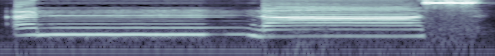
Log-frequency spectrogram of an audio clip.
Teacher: अन्नास, यानी जो अलिफ की आवाज है उसे हम 2 काउंट्स खींचेंगे। ये जो अन है इसका नून पे जो मैं स्ट्रेस दे रही हूँ, इस नून की आवाज को जो मैं लंबा कर रही हूँ ये है अकमल गुन्ना की वजह से। उसके बाद मैं अलिफ की आवाज को 2 काउंट्स लंबा खींचूंगी।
